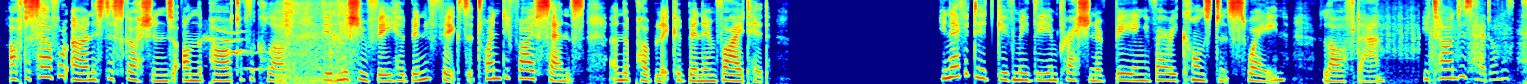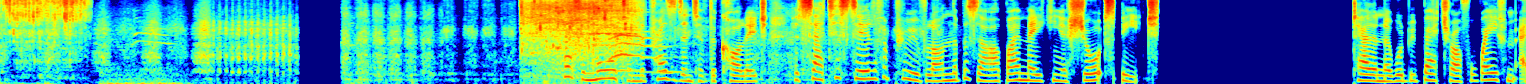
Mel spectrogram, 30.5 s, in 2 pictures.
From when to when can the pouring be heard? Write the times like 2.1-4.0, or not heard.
2.8-3.6, 15.2-16.2, 20.4-21.8.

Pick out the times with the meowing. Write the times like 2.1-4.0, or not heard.
1.9-2.8, 16.2-17.2, 20.7-22.1.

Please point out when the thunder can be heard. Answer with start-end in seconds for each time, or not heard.
not heard.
